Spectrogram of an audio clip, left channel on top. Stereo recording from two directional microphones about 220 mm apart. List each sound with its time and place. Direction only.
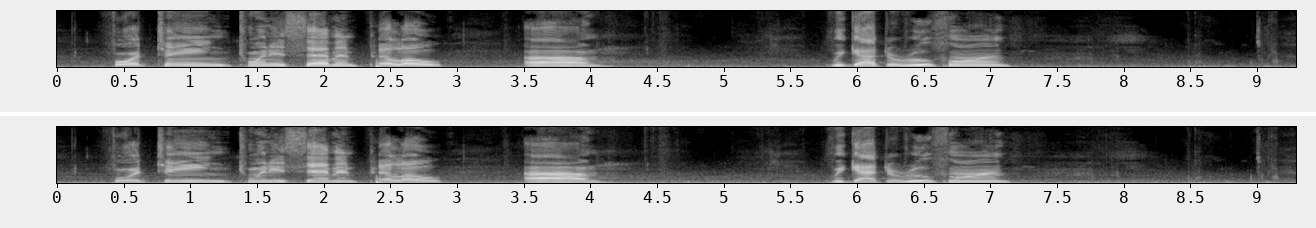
0.4 s speech: 5° left (ahead or behind); by 4.2 s 35° left (ahead or behind)
5.8 s speech: 20° left (ahead or behind)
